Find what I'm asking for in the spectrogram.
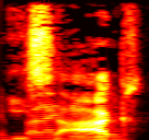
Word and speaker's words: Isaac: Sí, Isaac como en español, pero también luego Cates se escribe C-A-T-E-S.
